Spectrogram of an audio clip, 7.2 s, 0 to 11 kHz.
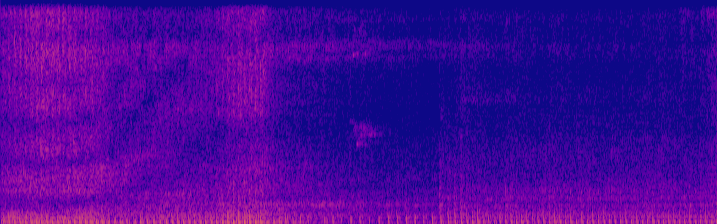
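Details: Predator 212 single-cylinder minibike, which ran but would not throttle up, after reattaching the throttle linkage (suspected improperly installed) during a ride: engine pulls up and eases off with the throttle, firing evenly, no stumbling. Healthy.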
